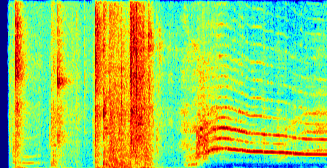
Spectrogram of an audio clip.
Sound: clicking; screams

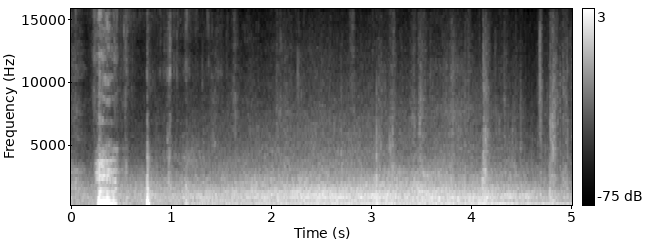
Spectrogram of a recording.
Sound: feet shuffling on sidewalk

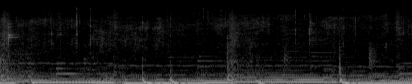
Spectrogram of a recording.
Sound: pot sizzling

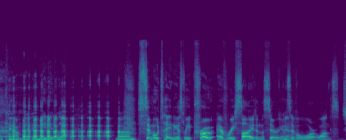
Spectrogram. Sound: laughter

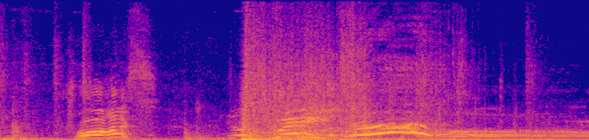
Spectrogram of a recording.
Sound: crash; air release/Jack screams

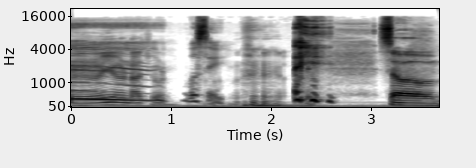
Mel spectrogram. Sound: both laugh

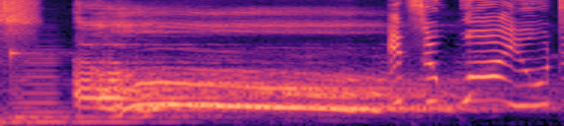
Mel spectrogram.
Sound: wolf howling loudly

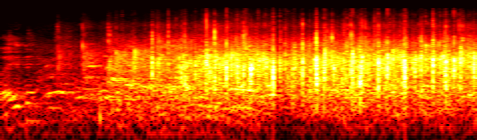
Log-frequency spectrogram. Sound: audience applauding

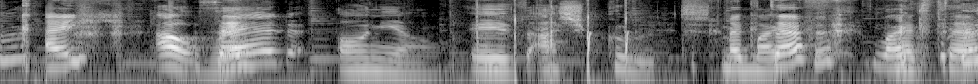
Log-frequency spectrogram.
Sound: speaking Amharic; speaking Amharic

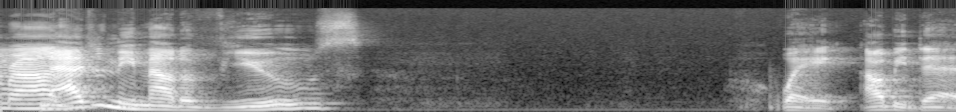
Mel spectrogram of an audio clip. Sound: silence as rethinks his whole channel

